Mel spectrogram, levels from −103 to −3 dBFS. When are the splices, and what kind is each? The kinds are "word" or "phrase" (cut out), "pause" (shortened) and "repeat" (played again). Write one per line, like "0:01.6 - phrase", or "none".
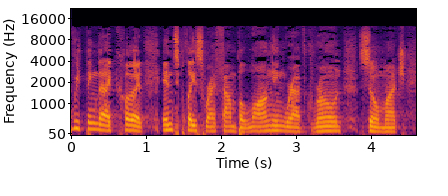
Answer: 0:01.4 - word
